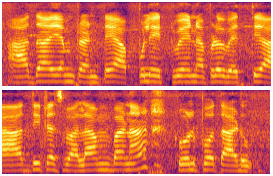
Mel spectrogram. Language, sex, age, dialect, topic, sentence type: Telugu, female, 18-24, Utterandhra, banking, statement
